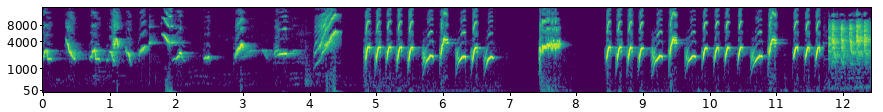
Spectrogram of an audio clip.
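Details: Greater green leafbird song: long bursts of loud, sharp downslurred whistles repeated rapidly in regular series, separated by abrupt silent breaks, with mixed varied chirps early on and a harsh noisy ending.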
